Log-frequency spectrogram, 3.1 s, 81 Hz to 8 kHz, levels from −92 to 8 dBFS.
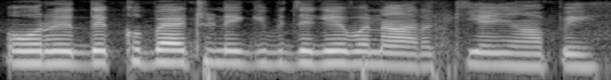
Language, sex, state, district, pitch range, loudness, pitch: Hindi, female, Haryana, Jhajjar, 190-215 Hz, -16 LUFS, 210 Hz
